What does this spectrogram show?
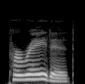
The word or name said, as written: paraded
